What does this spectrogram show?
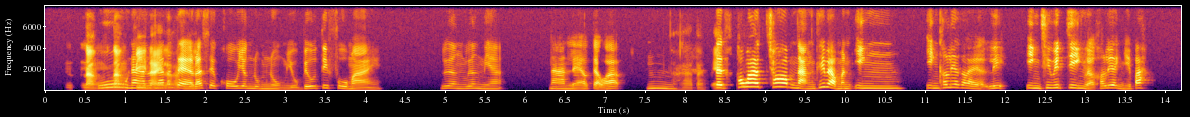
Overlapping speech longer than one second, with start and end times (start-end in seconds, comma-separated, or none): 0.7-1.9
